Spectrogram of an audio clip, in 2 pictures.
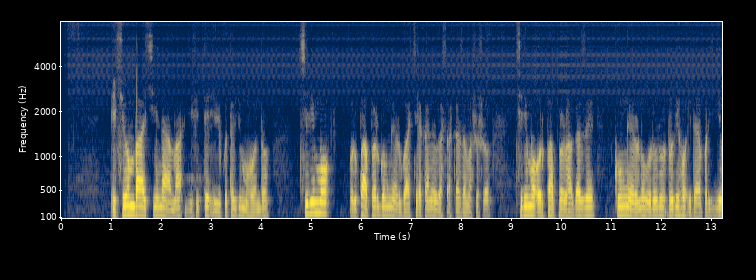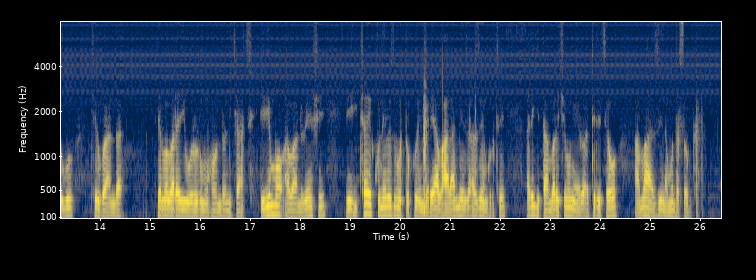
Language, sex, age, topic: Kinyarwanda, male, 18-24, government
